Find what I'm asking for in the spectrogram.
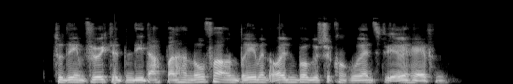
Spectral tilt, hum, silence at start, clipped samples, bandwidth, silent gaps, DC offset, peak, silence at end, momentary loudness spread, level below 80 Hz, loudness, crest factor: -6.5 dB/octave; none; 0.55 s; under 0.1%; 9.2 kHz; none; under 0.1%; 0 dBFS; 0.65 s; 5 LU; -46 dBFS; -16 LUFS; 16 dB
